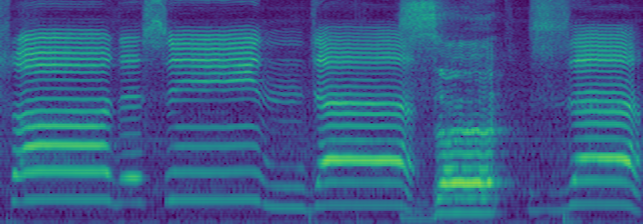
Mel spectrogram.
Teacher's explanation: জিহ্বার আগা সামনের উপরের দুই দাঁতের গোড়ার সঙ্গে লাগিয়ে তিনটি হরফ উচ্চারিত হয় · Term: 12 নম্বর মাখরাজ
